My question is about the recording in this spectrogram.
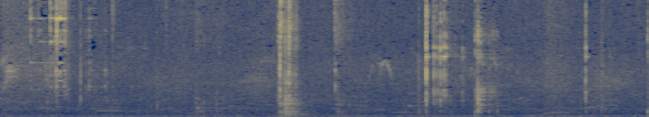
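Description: A few sharp metallic clinks as a steel plate knocks against a stainless steel mixing bowl while flour is tipped and scraped into it. The loudest clink comes about half a second in.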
